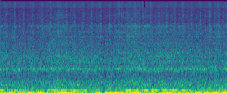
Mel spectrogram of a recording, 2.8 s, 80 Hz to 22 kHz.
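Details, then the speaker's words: UAZ Hunter started after months of storage at about -6°C, following a week of -30°C frosts, with 105 Ah/1000 A battery: cold engine fires and idles low, lumpy and uneven with misfires but keeps running. "Ну, не очень уверенно. Работа пока с перебоем, но он завелся."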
